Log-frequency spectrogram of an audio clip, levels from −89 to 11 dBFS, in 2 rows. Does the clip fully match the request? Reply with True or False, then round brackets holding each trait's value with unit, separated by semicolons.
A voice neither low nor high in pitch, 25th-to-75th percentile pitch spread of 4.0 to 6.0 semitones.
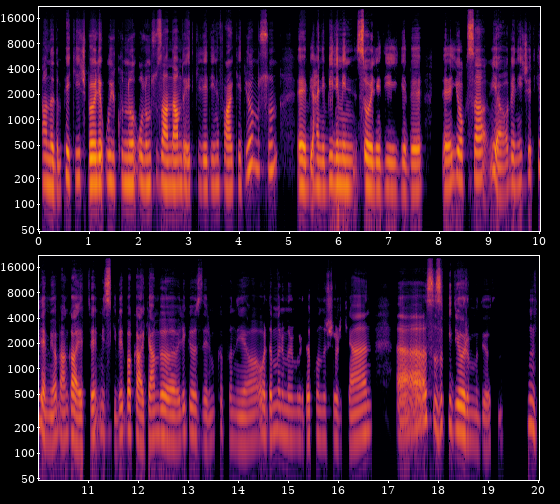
False (165 Hz; 3.1 semitones)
